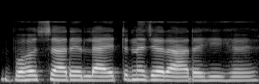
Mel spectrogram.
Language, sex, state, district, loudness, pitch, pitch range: Hindi, female, Jharkhand, Ranchi, -14 LUFS, 195 Hz, 185-205 Hz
